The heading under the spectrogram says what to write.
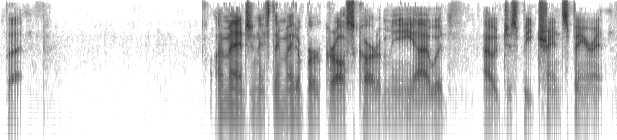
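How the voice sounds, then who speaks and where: A man's voice: extremely low pitch, animated, normal speed, creaky, pushed and bright, dry recording, muffled recording. A man hosting a sports card break livestream, casually calling out cards and buyers and chatting to viewers in an easygoing way.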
